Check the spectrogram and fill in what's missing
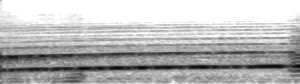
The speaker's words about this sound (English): We've got fire. That's not going to scare us. Yeah. You're no stranger to a fire alarm, you know?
